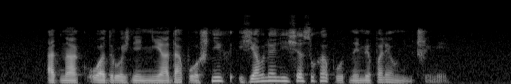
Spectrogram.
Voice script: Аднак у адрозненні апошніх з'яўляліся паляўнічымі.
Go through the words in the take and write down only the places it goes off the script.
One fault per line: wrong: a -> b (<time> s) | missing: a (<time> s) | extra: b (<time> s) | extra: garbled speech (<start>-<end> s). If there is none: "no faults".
extra: ад (1.7 s)
extra: сухапутнымі (3.1 s)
